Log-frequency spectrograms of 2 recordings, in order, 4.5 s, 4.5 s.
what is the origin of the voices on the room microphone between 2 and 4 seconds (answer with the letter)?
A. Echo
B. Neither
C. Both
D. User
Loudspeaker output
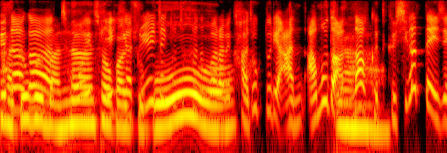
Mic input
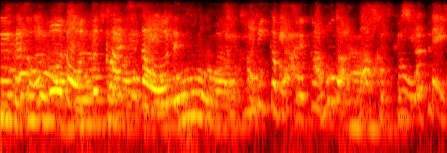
C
